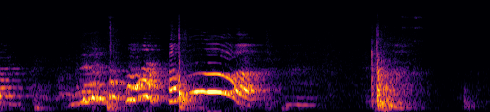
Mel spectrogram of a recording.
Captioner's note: laughing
